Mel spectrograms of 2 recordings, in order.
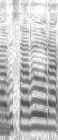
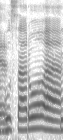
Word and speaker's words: Abusadora: Abusadora. It is like Dora. Oh, yeah. Abusadora.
